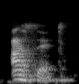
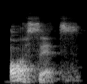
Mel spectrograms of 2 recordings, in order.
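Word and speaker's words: Aset: the wife's name is asset aka isis by the greeks right so his wife's name is asset and and she was a very good asset to him assets i believe is the right pronunciation also known as isis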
